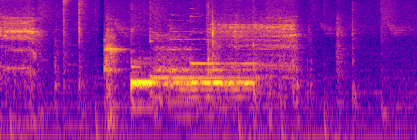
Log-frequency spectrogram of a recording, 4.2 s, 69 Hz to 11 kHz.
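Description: Electronic signal tones from a Thermomix TM6 food processor: a brief tone at the start, then a loud, steady held chime about a second in that lasts over a second, with a higher note joining partway, then fades.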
